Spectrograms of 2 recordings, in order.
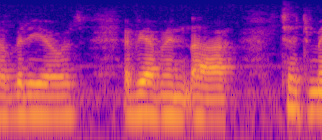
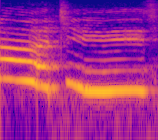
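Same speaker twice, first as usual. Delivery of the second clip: very high, loud drawn-out whine; 6 dB louder than usual. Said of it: "you have to raise your lyrics".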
